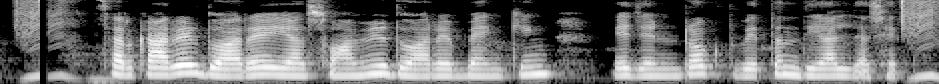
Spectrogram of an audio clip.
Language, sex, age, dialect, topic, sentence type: Magahi, female, 18-24, Northeastern/Surjapuri, banking, statement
